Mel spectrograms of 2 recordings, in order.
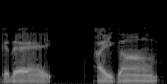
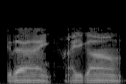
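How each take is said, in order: First: Australian greeting like a pond frog; lightly croaked mock Australian accent; froggy Aussie accent. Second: Put-on Australian greeting; mock Australian accent; Aussie accent. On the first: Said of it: "That's a kind of a frog sound". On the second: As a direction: do an Aussie accent with a froggy twang. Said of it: "I can do an Aussie one". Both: Shown as a demonstration.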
